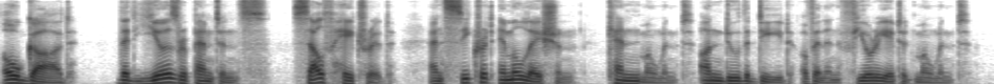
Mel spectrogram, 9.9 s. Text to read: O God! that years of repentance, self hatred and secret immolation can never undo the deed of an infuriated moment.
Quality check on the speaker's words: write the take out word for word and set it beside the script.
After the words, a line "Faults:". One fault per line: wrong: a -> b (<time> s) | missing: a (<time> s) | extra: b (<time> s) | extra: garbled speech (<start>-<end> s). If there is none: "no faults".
O God! that years repentance, self hatred and secret immolation can moment undo the deed of an infuriated moment.
Faults:
missing: of (1.8 s)
wrong: never -> moment (6.4 s)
